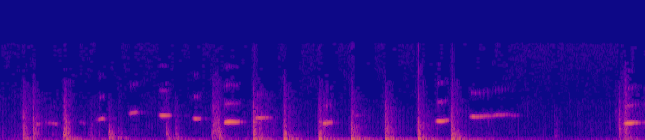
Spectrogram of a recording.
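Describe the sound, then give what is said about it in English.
About a dozen loud, hollow knocks by a soldier in army uniform on the wooden door of a small white cottage, in a steady rhythm, with brief, faint high whistling chirps in the gaps and no talking, then one last knock after a pause. “He rode up to a small white cottage, dismounted, slapped dust from his army uniform, then rapped on the door.”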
